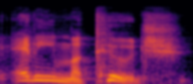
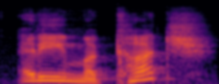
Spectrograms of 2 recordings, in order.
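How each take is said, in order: First: "Makuch" said with an oo, like "ma-KOOCH"; name mispronounced. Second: "McCutch" with a short u, like "muh-KUTCH", rising; corrected name. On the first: Host reading the reporter's name, "Makuch" as ma-KOOCH. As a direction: say "Makuch" to rhyme with "pooch". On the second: Host retrying the reporter's name, "McCutch" as a questioning muh-KUTCH. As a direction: say "McCutch" to rhyme with "Dutch", as if asking. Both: Real, not acted. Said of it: "I'm sorry I said that".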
